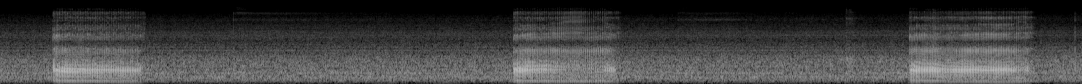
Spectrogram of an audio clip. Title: Cute Pug snoring loudly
